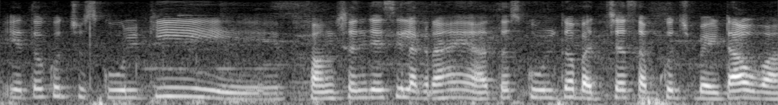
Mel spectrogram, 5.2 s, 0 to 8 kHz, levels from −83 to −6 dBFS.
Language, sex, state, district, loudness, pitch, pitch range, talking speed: Hindi, female, Haryana, Charkhi Dadri, -20 LUFS, 215 Hz, 190-225 Hz, 230 wpm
